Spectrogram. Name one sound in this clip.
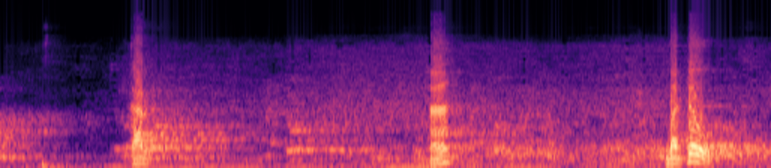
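A middle-aged man speaks with animation into a microphone, in a room with a slight echo.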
